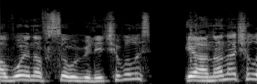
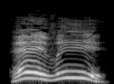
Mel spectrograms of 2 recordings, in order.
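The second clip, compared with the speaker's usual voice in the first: high, loud hailing yell; yelling from a tower; 8 semitones higher, 6 dB louder than usual. A narrator's reading. Commander on the tower hailing the enemy camp, yelling. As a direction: holler down to a crowd far below. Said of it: "заорал Вышата с башни".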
